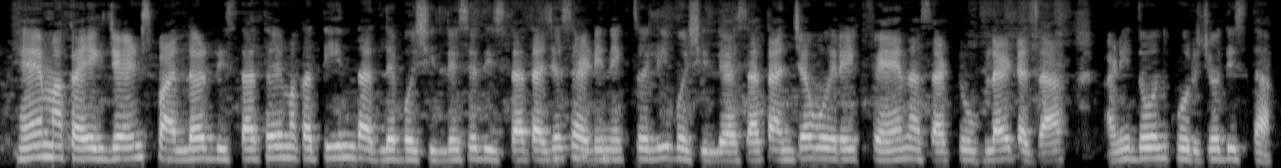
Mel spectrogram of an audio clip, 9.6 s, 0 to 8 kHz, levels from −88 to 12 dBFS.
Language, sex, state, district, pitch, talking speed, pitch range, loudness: Konkani, female, Goa, North and South Goa, 180 Hz, 185 wpm, 170-185 Hz, -16 LUFS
